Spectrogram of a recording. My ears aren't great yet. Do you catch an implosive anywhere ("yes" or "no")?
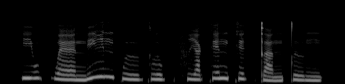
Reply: no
